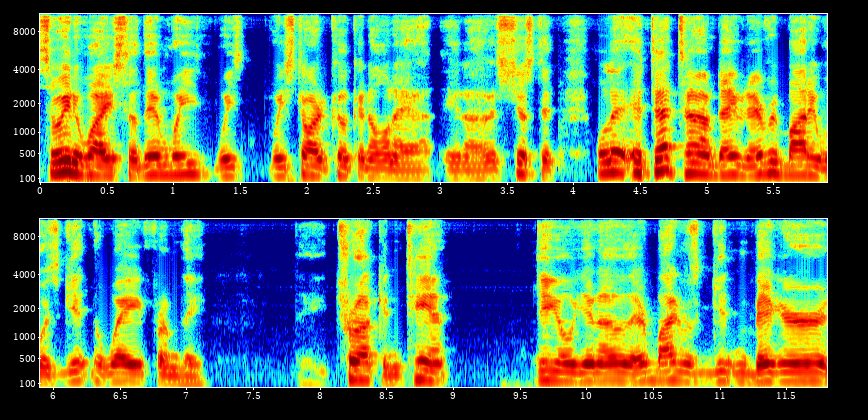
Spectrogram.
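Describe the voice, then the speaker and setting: A man's fairly high, fairly quick voice, a normal speaking voice with ordinary pitch variation and big swings in loudness, in a very clean recording with a silent background. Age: 60s. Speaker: competition barbecue cook. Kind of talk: casual chat.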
